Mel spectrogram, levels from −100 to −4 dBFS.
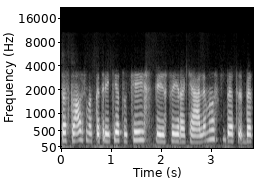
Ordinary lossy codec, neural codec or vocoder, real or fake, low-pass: Opus, 64 kbps; codec, 24 kHz, 1.2 kbps, DualCodec; fake; 10.8 kHz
